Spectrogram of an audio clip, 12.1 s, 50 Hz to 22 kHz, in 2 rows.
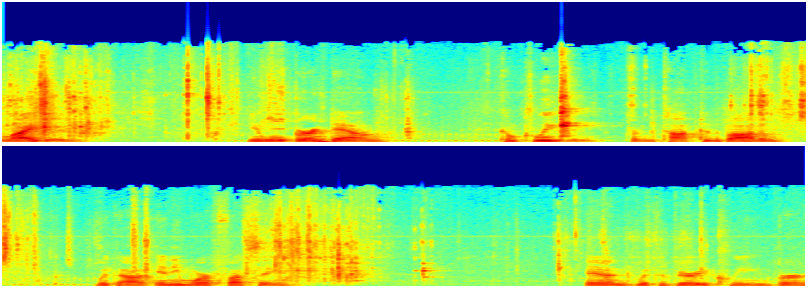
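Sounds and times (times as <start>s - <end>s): hands rustling kindling and paper: 0.0s - 2.4s, 4.8s - 7.2s.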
